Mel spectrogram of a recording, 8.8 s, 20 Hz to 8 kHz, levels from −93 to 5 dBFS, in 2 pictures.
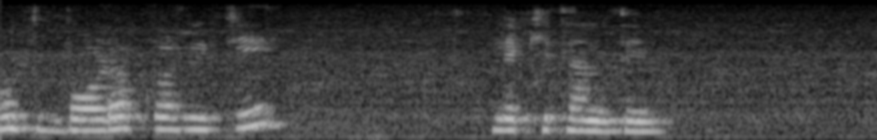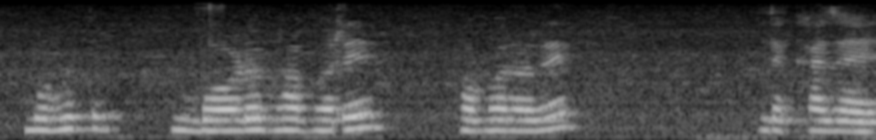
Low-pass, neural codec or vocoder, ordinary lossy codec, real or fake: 7.2 kHz; none; AAC, 32 kbps; real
